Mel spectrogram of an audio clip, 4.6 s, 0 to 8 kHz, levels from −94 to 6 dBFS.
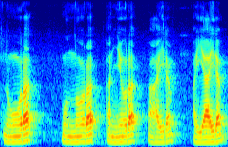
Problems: none marked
